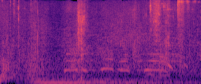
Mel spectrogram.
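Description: A blow lands with a heavy thud.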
